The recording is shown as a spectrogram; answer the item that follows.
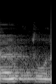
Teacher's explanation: حمزہ ساکن جھٹکے سے ادا ہوتا ہے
